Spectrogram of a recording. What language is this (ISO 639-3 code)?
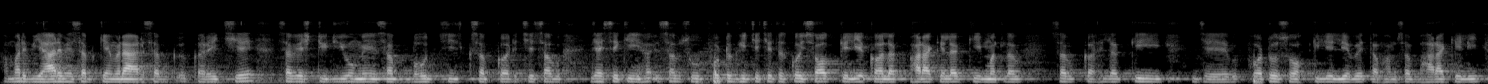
mai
